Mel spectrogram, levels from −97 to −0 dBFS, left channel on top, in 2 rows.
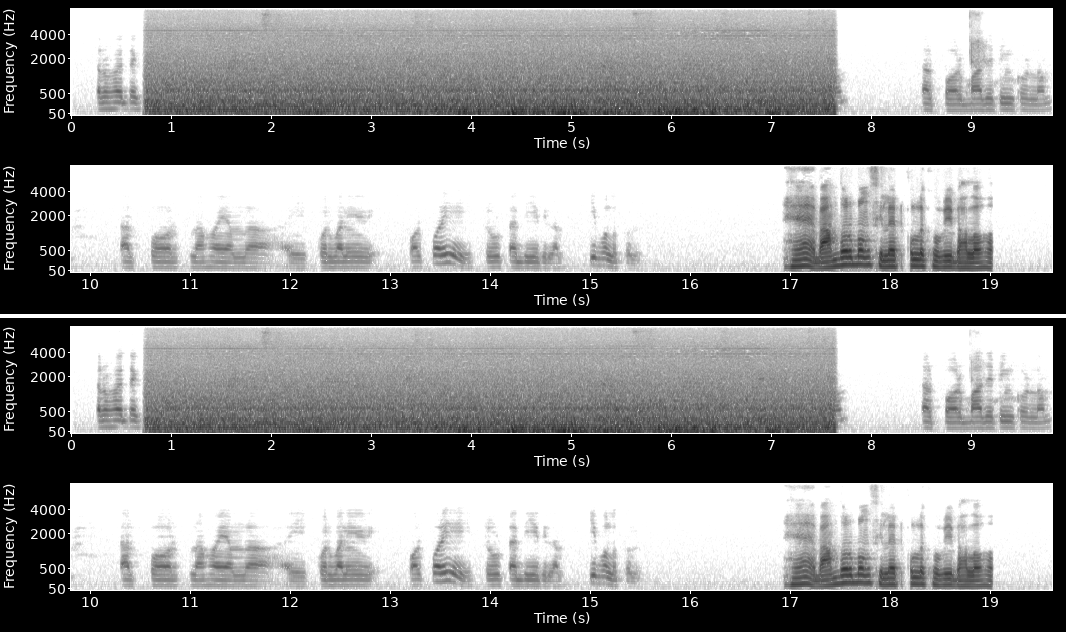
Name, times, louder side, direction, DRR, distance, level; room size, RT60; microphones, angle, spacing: voice 1, 0.3-2.3 2.8-3.7 4.0-6.1 6.5-7.8 8.5-9.8 10.3-12.9 13.2-14.7 15.0-15.5, right 2 dB, 60° right, 3.3 m, -48 dB
sound 1, 0.7-7.7, equal, ahead, 0.5 m, -26 dB
voice 2, 16.9-19.0, left 4 dB, 50° left, 0.6 m, -27 dB
open air
head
